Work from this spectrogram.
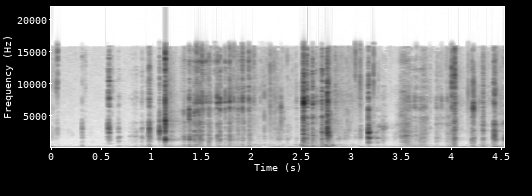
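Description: A golden utility knife blade scrapes chunks and flakes off a solid, palm-sized pink soap bar scored with lines and held in the hand. The result is a run of short, dry scraping and crunching strokes with crisp, bright edges. Each stroke dies away almost at once.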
